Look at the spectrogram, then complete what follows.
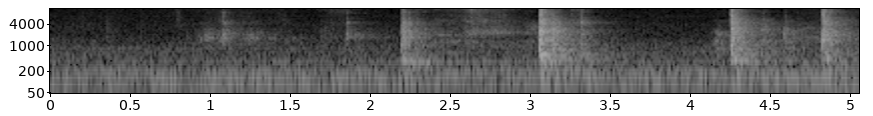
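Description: Metallic knocks and clanks as the metal stopping fence rail of a GANNOMAT DB21 dowel boring machine is moved across and set onto the machine's other side: a couple of light ticks, then four sharp clanks, the loudest about three seconds in.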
